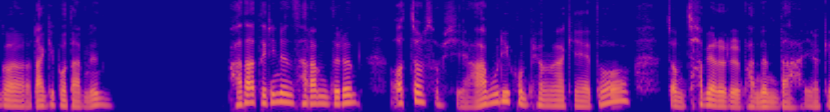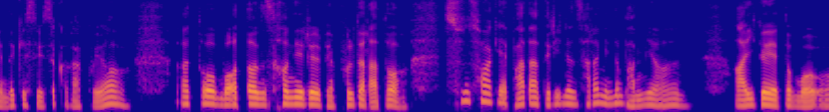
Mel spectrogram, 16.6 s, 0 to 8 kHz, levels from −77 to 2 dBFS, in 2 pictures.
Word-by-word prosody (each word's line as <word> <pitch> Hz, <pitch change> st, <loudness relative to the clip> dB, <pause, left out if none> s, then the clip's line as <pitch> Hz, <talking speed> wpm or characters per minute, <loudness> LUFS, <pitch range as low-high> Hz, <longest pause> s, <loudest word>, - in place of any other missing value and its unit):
거라기보다는 105 Hz, +1 st, -1 dB, 1.2 s
받아들이는 170 Hz, +4 st, +3 dB
사람들은 150 Hz, +1 st, +2 dB, 0.3 s
어쩔 180 Hz, +4 st, +2 dB
수 150 Hz, -, -9 dB
없이 120 Hz, -7 st, -10 dB
아무리 140 Hz, -, +2 dB
공평하게 110 Hz, -, -3 dB
해도 95 Hz, +1 st, 0 dB, 0.4 s
좀 95 Hz, -3 st, -1 dB
'차별을 105 Hz, -9 st, +1 dB
받는다.' 90 Hz, -2 st, -2 dB
이렇게 95 Hz, -2 st, -6 dB
느낄 110 Hz, +6 st, -5 dB
수 100 Hz, -, -5 dB
있을 95 Hz, -, -5 dB
것 -, -, -13 dB
같고요. 105 Hz, +5 st, -3 dB, 0.5 s
아 145 Hz, -, +1 dB
또 145 Hz, -1 st, +5 dB
뭐 125 Hz, -1 st, +3 dB
어떤 135 Hz, -3 st, +4 dB
선의를 135 Hz, 0 st, +3 dB
베풀더라도 110 Hz, -3 st, 0 dB, 0.4 s
순수하게 195 Hz, -2 st, +2 dB
받아들이는 135 Hz, +1 st, -1 dB
사람이 145 Hz, +2 st, -3 dB
있는 160 Hz, +3 st, -3 dB
반면 115 Hz, -1 st, -4 dB, 0.4 s
'아 110 Hz, 0 st, +4 dB
이거 120 Hz, -1 st, +5 dB
또 115 Hz, -, 0 dB
뭐 100 Hz, -1 st, +1 dB
120 Hz, 295 characters per minute, -25 LUFS, 100-145 Hz, 1.2 s, 또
